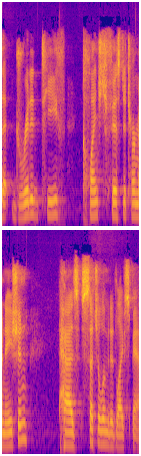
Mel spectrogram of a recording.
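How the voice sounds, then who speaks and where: A man with a Canadian accent has a plain, everyday voice. His pitch is fairly high, his intonation fairly even, and his pace moderate. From Canada, Edmonton area. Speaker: business coach for delegation and assistants. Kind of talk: podcast interview.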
